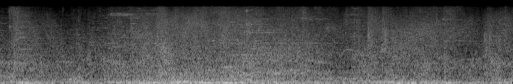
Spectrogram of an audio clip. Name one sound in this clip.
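Spell effects whoosh and crackle in a fast fight.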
